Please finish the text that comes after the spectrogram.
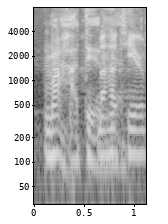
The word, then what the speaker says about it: Mahathir: Is it Dr. Mahathir? Mahathir. Yeah. Left out a vowel, but all right.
